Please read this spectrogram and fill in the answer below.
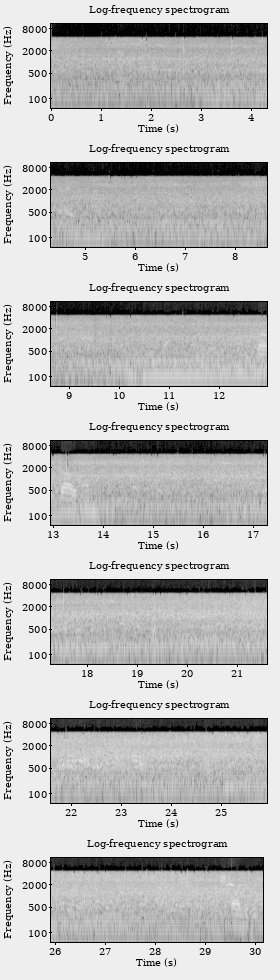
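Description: Motor vehicle engines idling in backed-up traffic, their low steady hum coming and going as vehicles sit and move. Voices can be heard now and then.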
